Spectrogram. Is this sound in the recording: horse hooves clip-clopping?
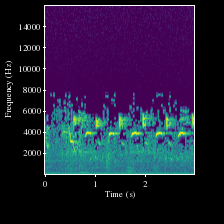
no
